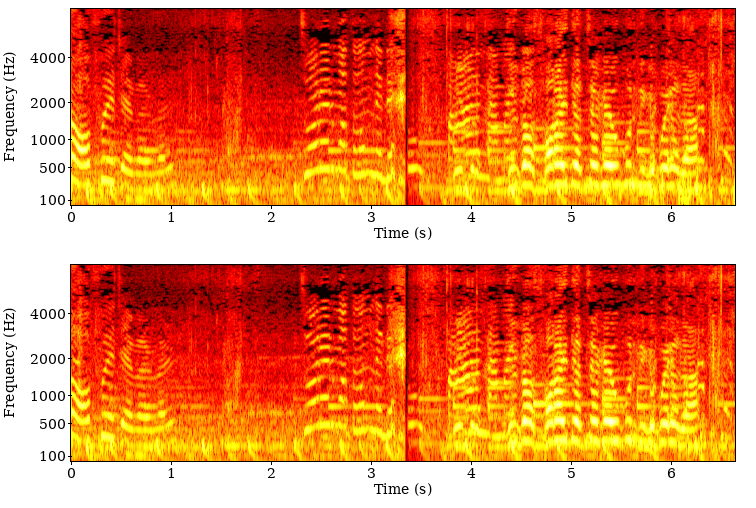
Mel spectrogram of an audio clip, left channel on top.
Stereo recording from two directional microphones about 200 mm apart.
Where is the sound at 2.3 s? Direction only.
15° left (ahead or behind).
